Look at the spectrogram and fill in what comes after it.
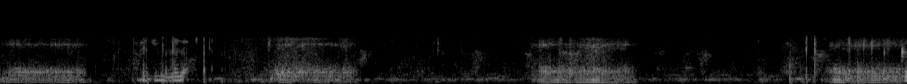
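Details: Comedy sketch of a window cleaner, described as drunk, asleep on a sofa: loud, irregular, rattling snoring, about 22 snores a minute, mixed with other sounds.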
